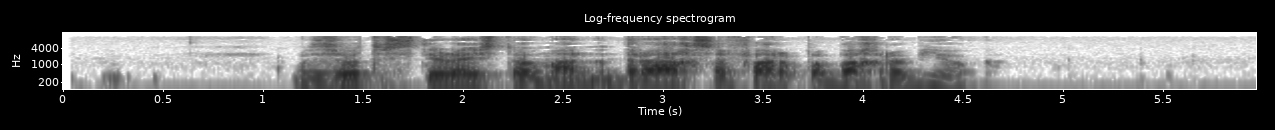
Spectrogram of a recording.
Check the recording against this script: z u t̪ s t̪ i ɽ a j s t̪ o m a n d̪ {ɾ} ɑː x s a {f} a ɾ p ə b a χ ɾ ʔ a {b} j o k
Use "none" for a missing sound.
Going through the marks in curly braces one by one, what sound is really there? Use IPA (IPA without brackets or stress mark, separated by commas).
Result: ɾ, f, b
